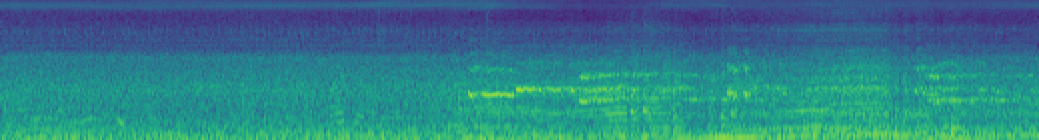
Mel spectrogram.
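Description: Car engines idle in slow traffic with a low, steady rumble.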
